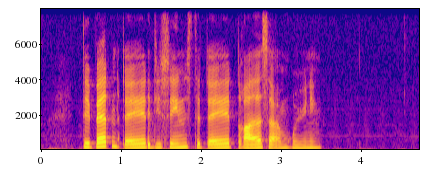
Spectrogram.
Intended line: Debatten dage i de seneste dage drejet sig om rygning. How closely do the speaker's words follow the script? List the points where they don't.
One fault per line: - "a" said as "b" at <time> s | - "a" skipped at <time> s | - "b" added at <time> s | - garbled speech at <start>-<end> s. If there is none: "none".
none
